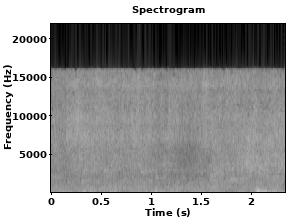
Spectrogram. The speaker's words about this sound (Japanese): ちょっとシャワー流します。ちょっと洗いながら話します。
